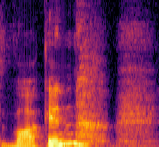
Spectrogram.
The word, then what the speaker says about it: Wacken: This is the live recording from Wacken. Apparently that's how you pronounce it. For a while I was like, Wacken? Okay, it's Wacken, 2013.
